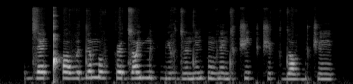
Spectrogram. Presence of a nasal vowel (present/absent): present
